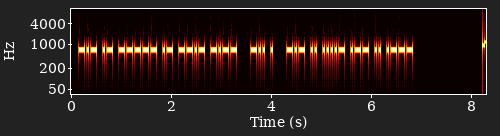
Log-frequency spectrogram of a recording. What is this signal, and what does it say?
Morse code, heard as a keyed tone, about 30 wpm, 700 Hz. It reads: KA0AQY DE KI4WIJ
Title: USA Callsign DE Callsign - 6 Characters - 30wpm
